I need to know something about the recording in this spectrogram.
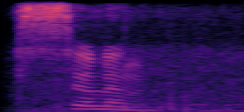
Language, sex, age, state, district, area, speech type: Bodo, female, 18-30, Assam, Chirang, rural, read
